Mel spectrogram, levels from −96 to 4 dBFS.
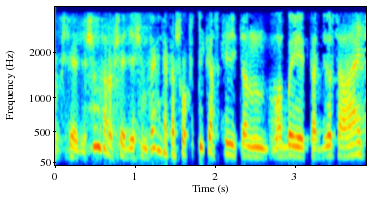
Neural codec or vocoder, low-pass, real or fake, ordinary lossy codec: codec, 16 kHz, 4 kbps, X-Codec, HuBERT features, trained on balanced general audio; 3.6 kHz; fake; AAC, 16 kbps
